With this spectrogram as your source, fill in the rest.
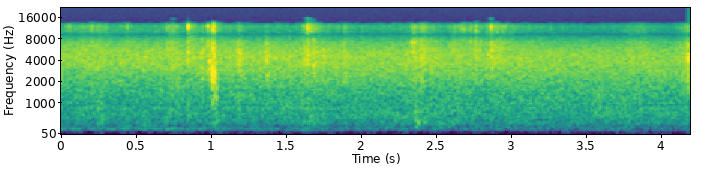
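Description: Footsteps crunch on dry leaves and twigs.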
